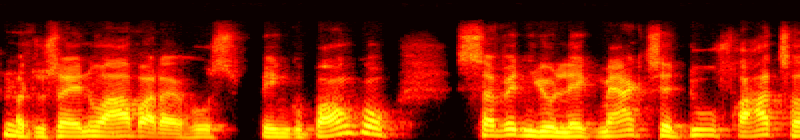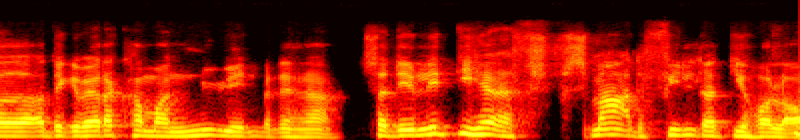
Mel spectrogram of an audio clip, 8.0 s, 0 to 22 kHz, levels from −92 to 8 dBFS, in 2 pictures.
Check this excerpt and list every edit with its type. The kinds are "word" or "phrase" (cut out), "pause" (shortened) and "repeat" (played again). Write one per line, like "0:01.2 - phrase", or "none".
none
